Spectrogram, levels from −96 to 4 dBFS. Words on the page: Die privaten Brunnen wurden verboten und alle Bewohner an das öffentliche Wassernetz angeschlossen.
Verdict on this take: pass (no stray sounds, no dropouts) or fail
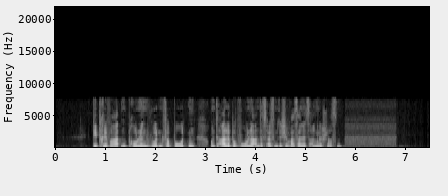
pass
